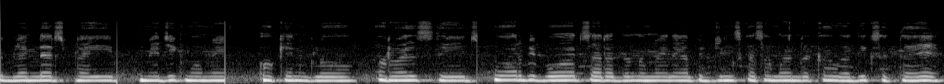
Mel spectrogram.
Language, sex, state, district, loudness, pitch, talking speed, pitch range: Hindi, male, Arunachal Pradesh, Lower Dibang Valley, -14 LUFS, 180 Hz, 140 wpm, 175-185 Hz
